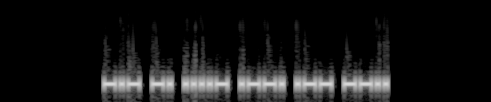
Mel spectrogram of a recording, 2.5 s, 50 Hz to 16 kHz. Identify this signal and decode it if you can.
Morse code, heard as a keyed tone, about 58 wpm, 690 Hz. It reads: KN4PWZ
